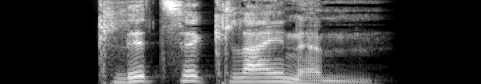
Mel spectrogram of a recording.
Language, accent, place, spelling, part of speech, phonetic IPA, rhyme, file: German, Germany, Berlin, klitzekleinem, adjective, [ˈklɪt͡səˈklaɪ̯nəm], -aɪ̯nəm, De-klitzekleinem.ogg
- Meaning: strong dative masculine/neuter singular of klitzeklein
